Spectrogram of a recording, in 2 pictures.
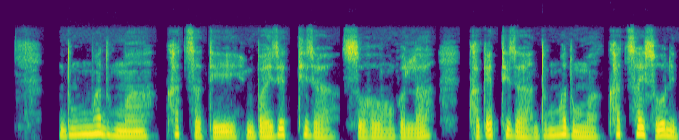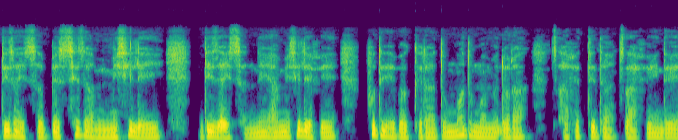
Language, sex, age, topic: Gamo, male, 18-24, government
